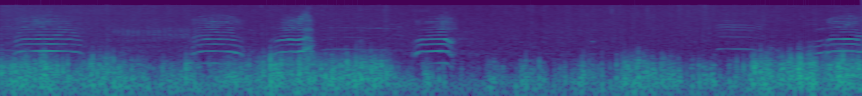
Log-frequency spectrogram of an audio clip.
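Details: Goats mating, with repeated wavering nasal bleats about once a second, each rich in stacked harmonics, over constant rustling and shuffling noise.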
